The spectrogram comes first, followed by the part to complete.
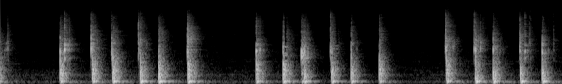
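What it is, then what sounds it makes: Plastic ice cube tray. An empty, translucent, frosted plastic ice cube tray with 15 hollow compartments is tapped inside its cells with a thin metal rod that has a white rounded tip. Eighteen short, hollow knocks come in three quick runs separated by brief pauses, each pairing a low thump with a bright click that dies away almost at once.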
